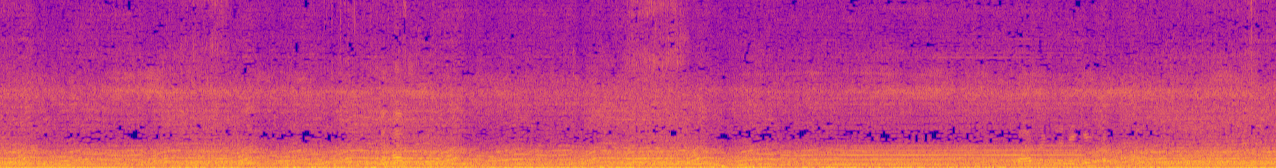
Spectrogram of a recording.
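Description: A drilling rig's engine rumbles steadily and loudly.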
